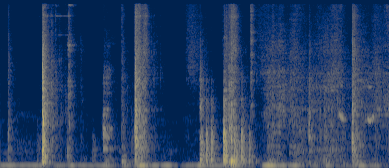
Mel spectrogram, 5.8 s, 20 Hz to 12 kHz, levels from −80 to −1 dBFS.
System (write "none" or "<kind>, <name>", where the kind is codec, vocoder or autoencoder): none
